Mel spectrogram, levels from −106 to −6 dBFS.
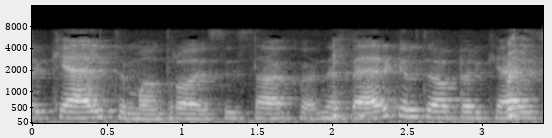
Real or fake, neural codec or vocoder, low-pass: real; none; 7.2 kHz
